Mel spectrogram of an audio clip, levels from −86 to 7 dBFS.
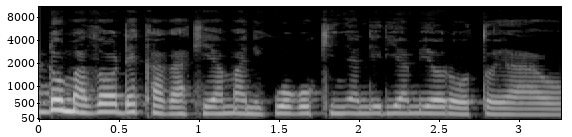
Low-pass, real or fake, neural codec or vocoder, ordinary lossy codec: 9.9 kHz; real; none; AAC, 48 kbps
